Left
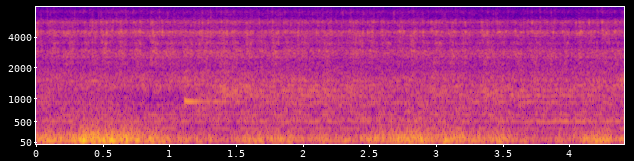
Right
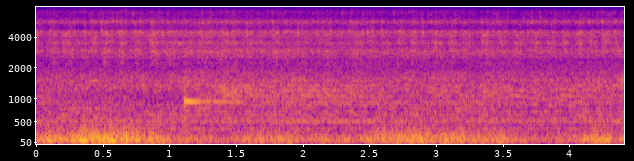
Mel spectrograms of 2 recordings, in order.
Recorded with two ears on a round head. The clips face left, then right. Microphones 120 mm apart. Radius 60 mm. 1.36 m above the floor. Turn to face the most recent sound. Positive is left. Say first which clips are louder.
# right 5 dB
turn(degrees=-30)  # may be behind; listen again after turning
